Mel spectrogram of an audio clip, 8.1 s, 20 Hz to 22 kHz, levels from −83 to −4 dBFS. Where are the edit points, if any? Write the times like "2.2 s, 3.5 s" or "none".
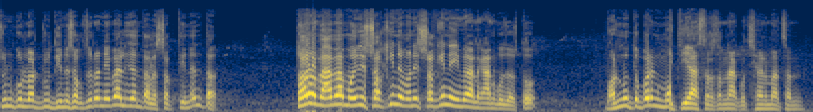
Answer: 6.7 s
